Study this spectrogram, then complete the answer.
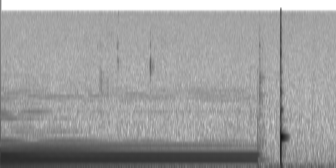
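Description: A single G sharp rings out on the G string of a bass guitar, a clean sustained tone fading over about two and a half seconds before a sharp click ends it.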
